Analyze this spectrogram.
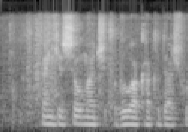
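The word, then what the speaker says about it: ruach hakodesh: the most high Yahweh that through that the ruaka kadash could discipline us through our spirit that's how I needed to say thank you so much Rua kadash for saying it correctly Hallelujah many disciplinary acts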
